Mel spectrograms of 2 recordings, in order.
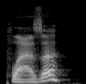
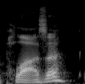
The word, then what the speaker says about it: plaza: Plaza or plaza. Interesting, isn't it? We have two pronunciations of this word. In North America, a plaza is usually used to talk about a shopping mall like the one in the first picture up here. So often there are shopping plazas. Okay, so you might go to the plaza to buy some things. You might go to the shopping plaza to buy things. We also sometimes say plaza. Notice how I pronounced it a little differently.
